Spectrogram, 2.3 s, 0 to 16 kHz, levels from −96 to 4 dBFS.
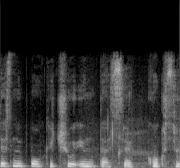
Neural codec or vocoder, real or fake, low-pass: none; real; 10.8 kHz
